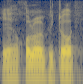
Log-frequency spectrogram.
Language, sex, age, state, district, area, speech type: Assamese, male, 45-60, Assam, Charaideo, rural, spontaneous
